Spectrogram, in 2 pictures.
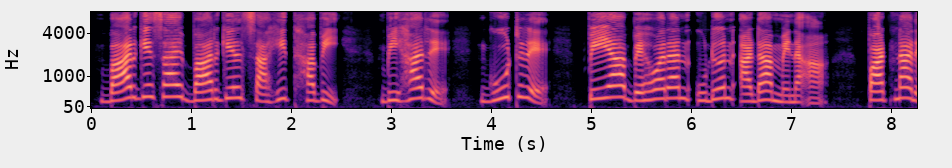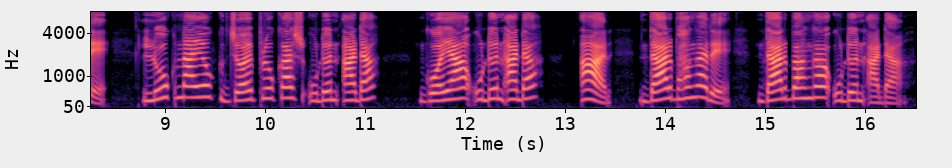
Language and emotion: Santali, neutral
